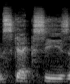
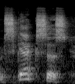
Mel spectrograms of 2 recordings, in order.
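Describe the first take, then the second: First: Skeksis with a long EE ending, SKEK-seez; pronounced SKEK-seez. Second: Skeksis with a short, weak last vowel, SKEK-sis; pronounced SKEK-sis. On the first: Reviewer quoting what lead characters occasionally call them, Skeksis as SKEK-seez. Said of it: "occasionally calling them". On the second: Reviewer quoting what characters other times call them, Skeksis as SKEK-sis. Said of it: "other times calling them". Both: Shown as a demonstration.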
